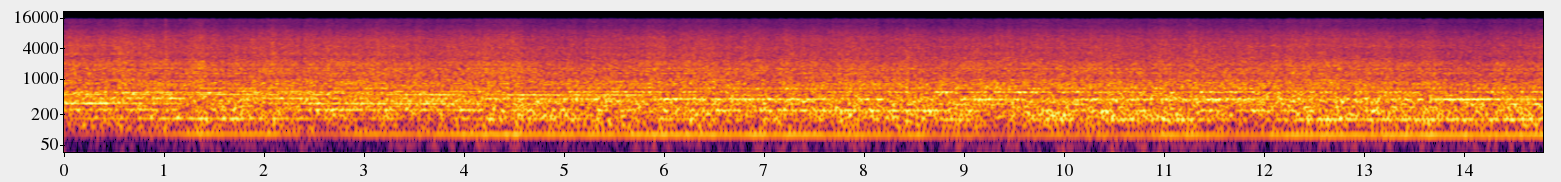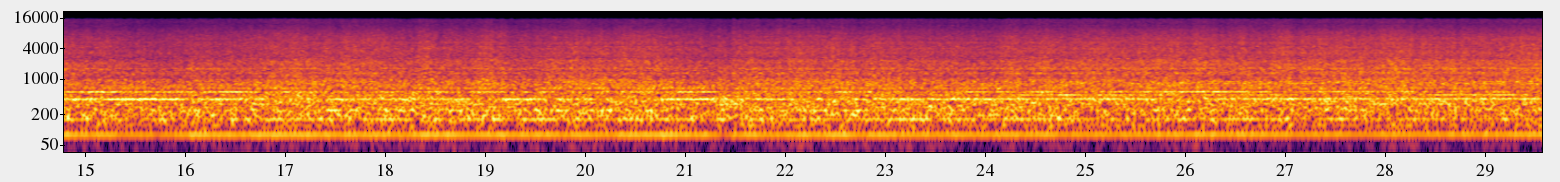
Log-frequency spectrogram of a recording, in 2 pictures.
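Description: Small propeller airplane's engine and propeller running steadily at climb power after takeoff, a loud, even drone heard inside the cabin.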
